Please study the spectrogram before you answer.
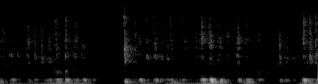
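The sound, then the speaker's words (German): Keyboard typing right beside the microphone, crisp clicking keystrokes in rapid uneven bursts with one short pause early on, fairly quiet and without talk. “Ich tippe hier so schön ins Mikro.”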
